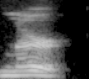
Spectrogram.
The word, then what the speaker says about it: Newark: York New York Ohio if you come from Columbus you pronounce that word nerk that's the way Ohio and say Newark who found a curious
